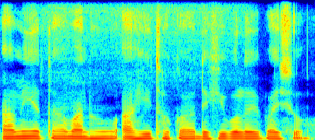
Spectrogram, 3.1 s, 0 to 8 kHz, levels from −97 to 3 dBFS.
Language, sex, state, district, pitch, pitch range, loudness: Assamese, male, Assam, Kamrup Metropolitan, 120 Hz, 115-125 Hz, -15 LUFS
